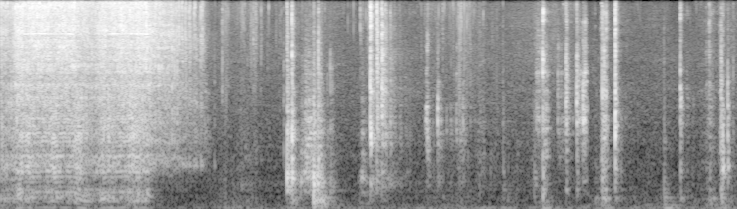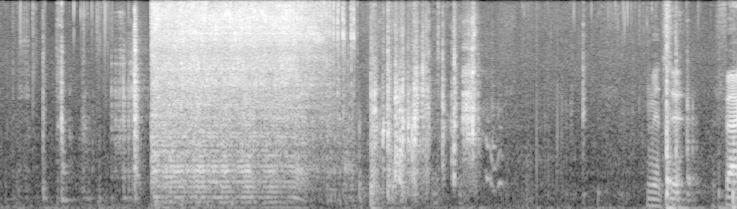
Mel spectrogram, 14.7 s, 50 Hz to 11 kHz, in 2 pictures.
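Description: Clanking tool work and metallic handling while bolts and connectors come off a factory Bang & Olufsen amplifier in a 2021–2024 Ford Bronco, with bursts of loud broadband noise and scattered knocks and rattles close by.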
